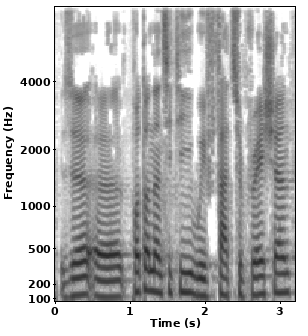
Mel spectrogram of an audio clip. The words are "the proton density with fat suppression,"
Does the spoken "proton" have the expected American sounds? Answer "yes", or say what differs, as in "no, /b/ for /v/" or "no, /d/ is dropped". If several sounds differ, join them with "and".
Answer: no, /ɹ/ is dropped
